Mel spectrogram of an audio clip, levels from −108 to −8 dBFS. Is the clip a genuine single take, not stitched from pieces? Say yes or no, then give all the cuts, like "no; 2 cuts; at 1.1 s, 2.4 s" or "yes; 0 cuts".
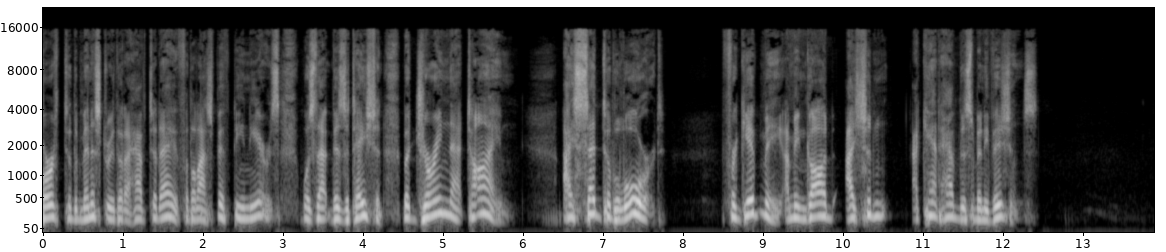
yes; 0 cuts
